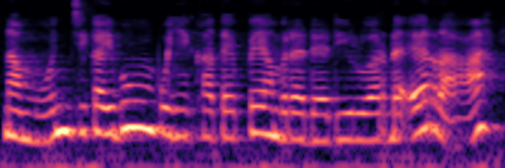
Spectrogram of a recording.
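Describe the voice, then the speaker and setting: A woman's voice: mid-range voice, fairly quick, natural voice. Woman role-playing female bank officer, customer service voice, formal, patient, apologetic, courteous. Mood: courteous, explaining.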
